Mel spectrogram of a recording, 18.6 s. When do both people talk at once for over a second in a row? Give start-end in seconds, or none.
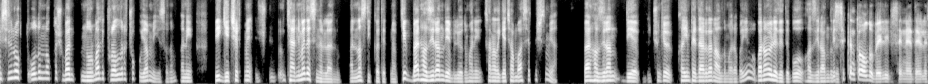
none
